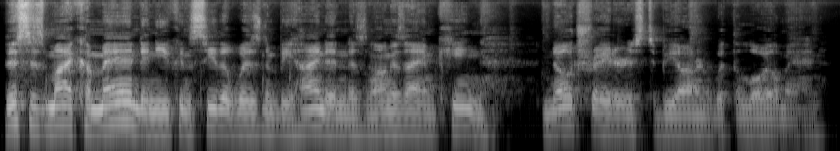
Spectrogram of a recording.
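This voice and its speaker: A man's voice: on the low side, fairly quick, pitched above the performer's own voice, lightly acted. A man playing a stern, unbending king, declaiming formally and emphatically in a dramatic reading of Greek tragedy. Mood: commanding.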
